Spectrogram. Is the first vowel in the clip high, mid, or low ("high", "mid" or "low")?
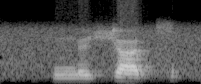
mid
